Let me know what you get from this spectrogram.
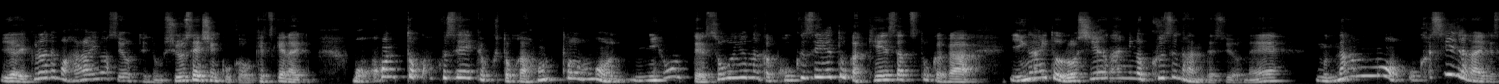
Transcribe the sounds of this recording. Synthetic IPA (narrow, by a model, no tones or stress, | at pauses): jaikɯ̟ɾad̪e̞mo̞ɦaɾaimasɨjo̞t̪ːei̟t̪ːe̞moɕɨːse̞ːɕĩŋko̞kaa̰ɯ̟ke̞t͡sɨ̥ke̞nait̪o | moːhõ̞nt̪o̞ko̞kɯ̟ze̞ːkʲo̞kɯ̟̥t̪o̞kahõ̞nt̪o̞moːɲ̟ihõ̞nt̪ːe̞so̞ːjɯ̟ːnãŋkako̞kɯ̟ze̞ːt̪o̞kake̞ːsat͡sɨ̥t̪o̞kaɡa | iɡait̪o̞ɾo̞ɕianaɲ̟ʲːinɡokɯ̟zɨnãnd̪e̞sɨjo̞̰ne̞ | monãmːo̞ːkaɕiːʑanaid̪e̞s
